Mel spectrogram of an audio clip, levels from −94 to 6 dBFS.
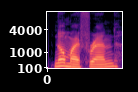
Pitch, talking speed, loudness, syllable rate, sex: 160 Hz, 190 wpm, -17 LUFS, 3.8 syllables/s, male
